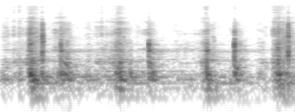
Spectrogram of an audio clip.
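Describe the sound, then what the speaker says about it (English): A chisel pares tough wood with its flat side riding the edge, giving short rasping scrapes at an uneven pace of about two per second, close and quiet with no talking. "I'm gonna just kind of use the flat side of the chisel and ride the edge of that."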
